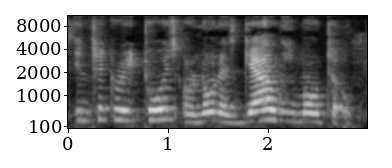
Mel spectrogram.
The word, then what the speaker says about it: galimoto: toys are known as galimoto it's pronounced g-a-l-e-m-o-t-o-e the word may have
